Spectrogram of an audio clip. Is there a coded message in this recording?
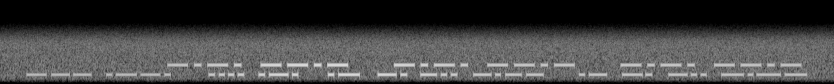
Yes: Morse code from 0.2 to 8.1 s, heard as two keyed tones, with radio static and fading. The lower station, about 24 wpm, 460 Hz: OP HR ANDY ANDY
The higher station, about 18 wpm, 910 Hz: CQ CQ CQ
